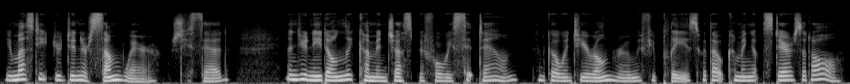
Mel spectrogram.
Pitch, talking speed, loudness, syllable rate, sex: 180 Hz, 235 wpm, -20 LUFS, 5.9 syllables/s, female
